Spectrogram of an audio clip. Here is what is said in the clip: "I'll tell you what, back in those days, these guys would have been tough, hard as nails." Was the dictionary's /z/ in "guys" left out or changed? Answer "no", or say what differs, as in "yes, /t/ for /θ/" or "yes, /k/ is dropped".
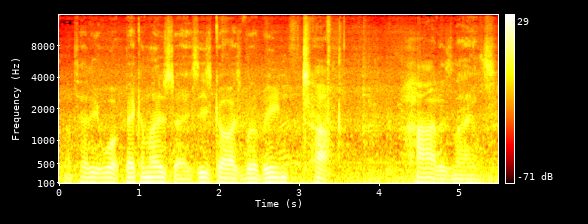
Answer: no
